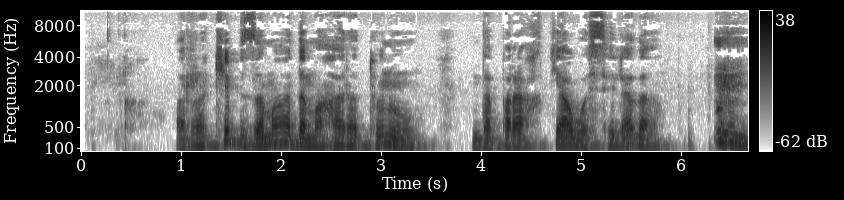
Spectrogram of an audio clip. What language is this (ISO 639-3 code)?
pus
